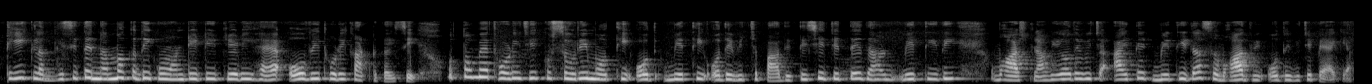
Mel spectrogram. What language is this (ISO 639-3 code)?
pan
